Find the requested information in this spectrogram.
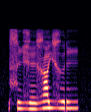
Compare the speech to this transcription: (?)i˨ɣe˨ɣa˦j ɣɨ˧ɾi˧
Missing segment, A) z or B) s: B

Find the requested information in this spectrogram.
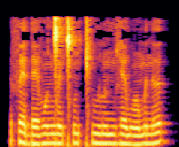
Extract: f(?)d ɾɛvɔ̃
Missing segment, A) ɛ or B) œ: A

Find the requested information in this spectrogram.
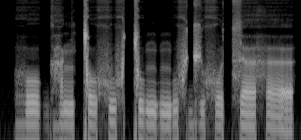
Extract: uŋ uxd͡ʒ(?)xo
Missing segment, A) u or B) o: A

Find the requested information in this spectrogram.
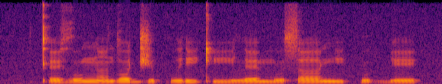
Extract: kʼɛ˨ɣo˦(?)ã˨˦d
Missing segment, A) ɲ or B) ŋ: B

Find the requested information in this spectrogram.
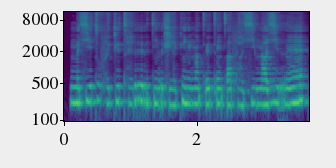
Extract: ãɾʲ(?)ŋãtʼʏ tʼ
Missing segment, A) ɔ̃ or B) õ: B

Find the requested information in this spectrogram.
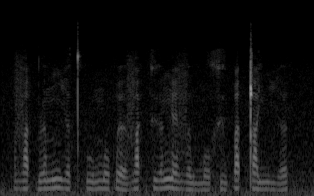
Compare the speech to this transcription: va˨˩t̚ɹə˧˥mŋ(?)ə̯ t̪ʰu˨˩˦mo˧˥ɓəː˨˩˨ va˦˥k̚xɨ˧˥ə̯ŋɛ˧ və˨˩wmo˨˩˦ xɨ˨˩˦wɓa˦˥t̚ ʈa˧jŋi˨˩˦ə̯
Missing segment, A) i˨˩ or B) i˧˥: A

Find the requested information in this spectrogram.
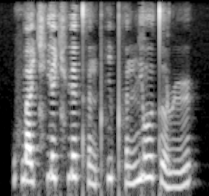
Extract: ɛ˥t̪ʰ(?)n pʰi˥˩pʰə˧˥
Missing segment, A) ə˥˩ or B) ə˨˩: B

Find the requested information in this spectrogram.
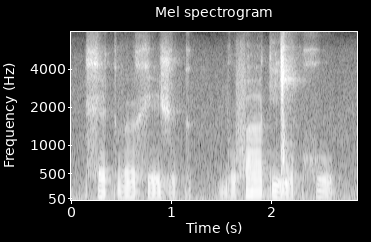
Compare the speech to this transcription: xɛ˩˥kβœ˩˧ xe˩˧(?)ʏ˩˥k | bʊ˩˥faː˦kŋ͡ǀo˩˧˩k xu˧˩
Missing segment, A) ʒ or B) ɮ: A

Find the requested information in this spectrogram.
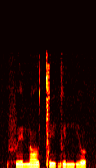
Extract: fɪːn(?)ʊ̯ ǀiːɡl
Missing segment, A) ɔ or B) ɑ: A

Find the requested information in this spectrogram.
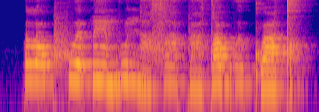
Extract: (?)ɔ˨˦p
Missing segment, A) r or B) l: B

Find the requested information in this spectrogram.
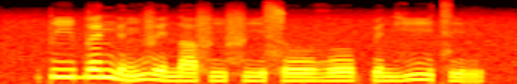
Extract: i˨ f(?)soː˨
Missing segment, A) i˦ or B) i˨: B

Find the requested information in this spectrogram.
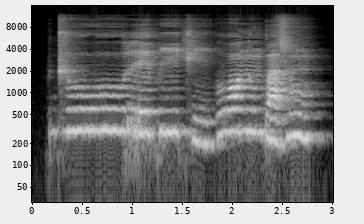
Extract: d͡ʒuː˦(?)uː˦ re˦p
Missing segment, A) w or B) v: A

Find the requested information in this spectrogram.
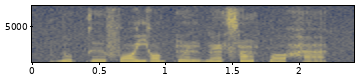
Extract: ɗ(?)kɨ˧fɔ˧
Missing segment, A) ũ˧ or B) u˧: B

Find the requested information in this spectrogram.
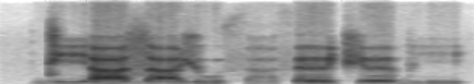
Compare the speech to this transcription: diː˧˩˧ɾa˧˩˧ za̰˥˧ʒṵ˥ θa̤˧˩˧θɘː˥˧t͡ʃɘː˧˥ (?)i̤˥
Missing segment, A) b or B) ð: A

